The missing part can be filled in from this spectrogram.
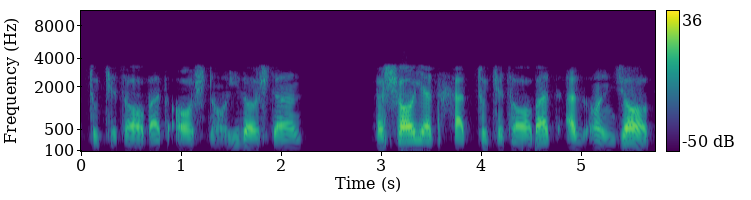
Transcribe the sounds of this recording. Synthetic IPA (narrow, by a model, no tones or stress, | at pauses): t̪ʰːocʰe̞t̪ʰɒːbæt̪ʰɒ̰ːʃnɒːʔiːd̪ɒːʃt̪ænd̪̚ | væʃɒːjæd̪̥xæt̪ʰːocʰe̞t̪ʰɒːbæt̪ʰæzɒnd͡ʒɒːb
